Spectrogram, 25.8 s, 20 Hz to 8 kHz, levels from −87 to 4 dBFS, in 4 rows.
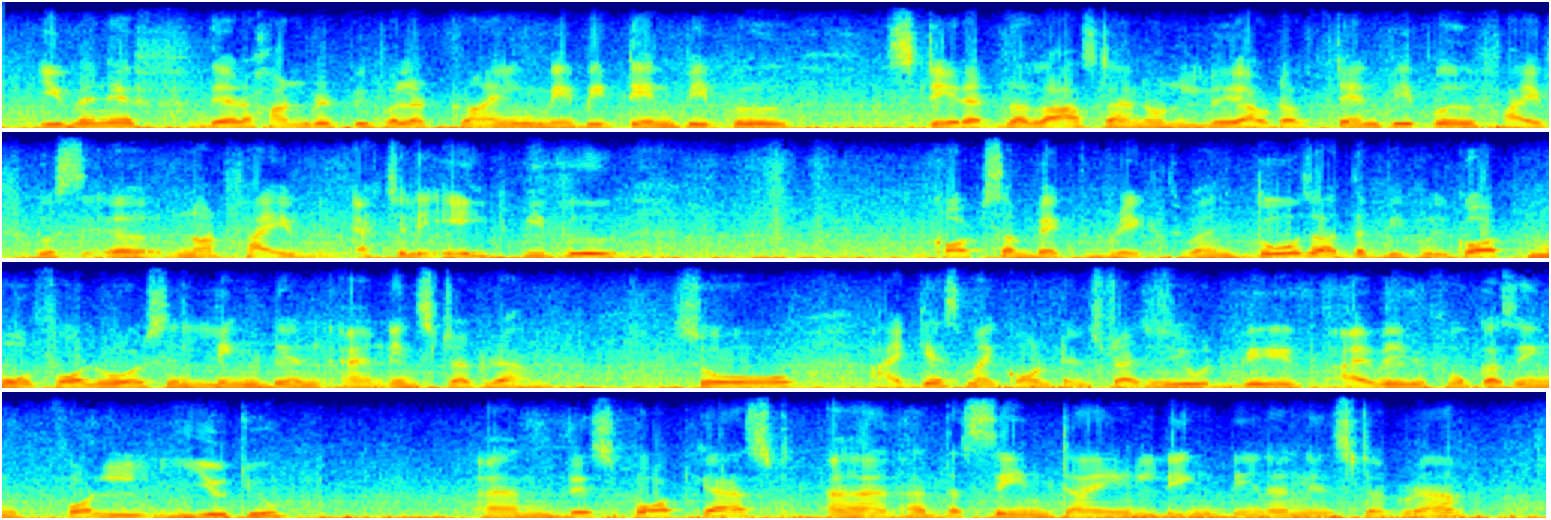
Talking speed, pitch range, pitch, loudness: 160 wpm, 140-155 Hz, 150 Hz, -19 LUFS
